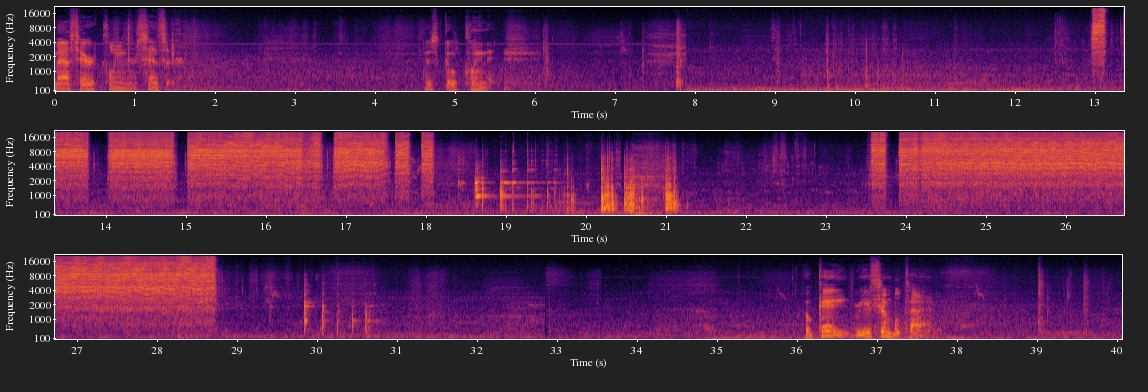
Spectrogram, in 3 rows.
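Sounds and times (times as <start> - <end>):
aerosol can spraying: 13.0 - 18.2, 23.5 - 28.8.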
